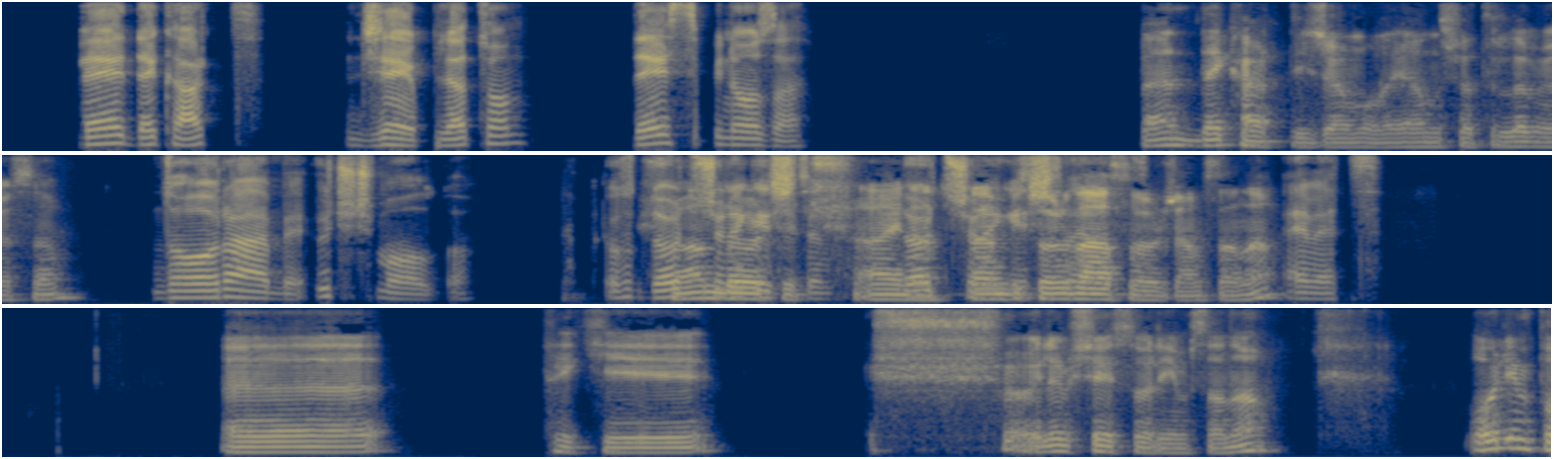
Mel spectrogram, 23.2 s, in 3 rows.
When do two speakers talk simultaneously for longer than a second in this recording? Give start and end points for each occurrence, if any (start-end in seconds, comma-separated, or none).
10.9-13.5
